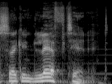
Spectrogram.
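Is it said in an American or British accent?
British. It is said in a British accent.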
